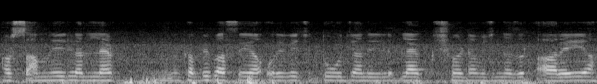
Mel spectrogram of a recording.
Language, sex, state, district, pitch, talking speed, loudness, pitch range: Punjabi, female, Punjab, Kapurthala, 180 Hz, 190 wpm, -19 LUFS, 175-185 Hz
